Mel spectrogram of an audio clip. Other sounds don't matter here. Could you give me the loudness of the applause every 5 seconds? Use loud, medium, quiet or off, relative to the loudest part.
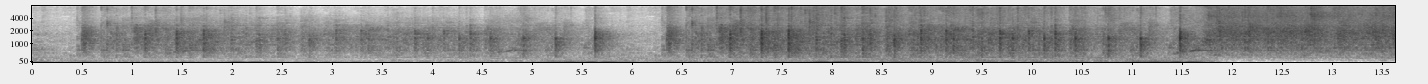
medium, loud, loud.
